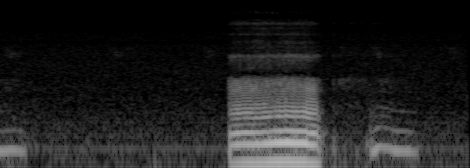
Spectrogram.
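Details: Basset Hound snoring indoors: one loud, rasping, low snore lasting about a second, followed by a softer, lower rumbling breath, with quiet room background between.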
